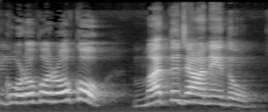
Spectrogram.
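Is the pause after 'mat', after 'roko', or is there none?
after roko. There is a pause after 'roko'.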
